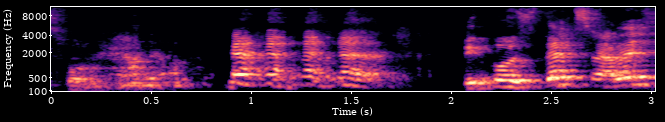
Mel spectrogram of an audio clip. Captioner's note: group chattering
